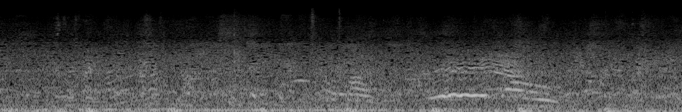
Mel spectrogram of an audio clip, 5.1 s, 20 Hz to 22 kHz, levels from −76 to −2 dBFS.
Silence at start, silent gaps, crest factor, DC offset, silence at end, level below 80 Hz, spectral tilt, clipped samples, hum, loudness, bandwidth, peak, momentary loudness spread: 0 s; none; 16 dB; under 0.1%; 0 s; -36 dBFS; -5.5 dB/octave; under 0.1%; none; -29 LUFS; 16.5 kHz; -14 dBFS; 6 LU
